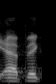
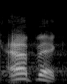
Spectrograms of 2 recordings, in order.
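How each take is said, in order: First: It is said weakly, with little energy. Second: It is said strongly, with lots of energy.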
